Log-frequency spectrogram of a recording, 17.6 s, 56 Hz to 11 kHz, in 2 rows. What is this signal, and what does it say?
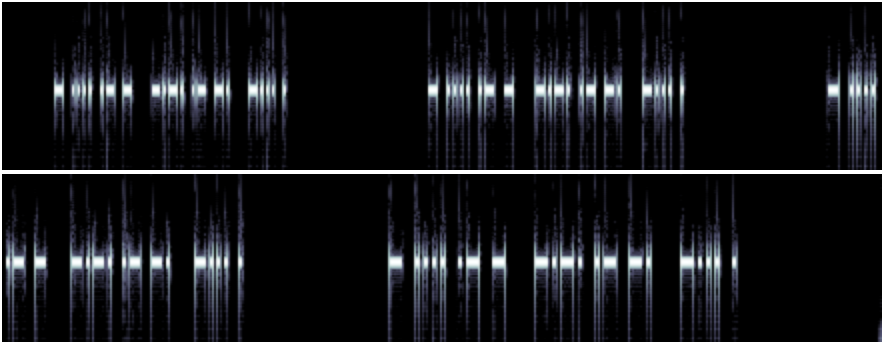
Morse code, heard as a keyed tone, about 35 wpm, 700 Hz. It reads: THAT CAN BE THAT CAN BE THAT CAN BE THAT CAN BE
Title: Speed-Racing - Sets of 3 Words 28wpm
